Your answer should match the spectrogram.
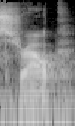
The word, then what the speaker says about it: Struijk: I had to write it down how you pronounce it, because if you look at it, it's like Struijk, and it's pronounced Strauch.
